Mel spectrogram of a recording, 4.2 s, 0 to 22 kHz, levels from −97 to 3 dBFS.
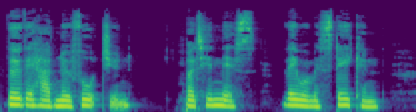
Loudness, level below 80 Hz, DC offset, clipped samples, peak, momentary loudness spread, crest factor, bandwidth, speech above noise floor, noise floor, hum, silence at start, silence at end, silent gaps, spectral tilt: -16 LUFS; -52 dBFS; under 0.1%; under 0.1%; 0 dBFS; 10 LU; 16 dB; 15 kHz; 42 dB; -57 dBFS; none; 0.1 s; 0.4 s; none; -6 dB/octave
